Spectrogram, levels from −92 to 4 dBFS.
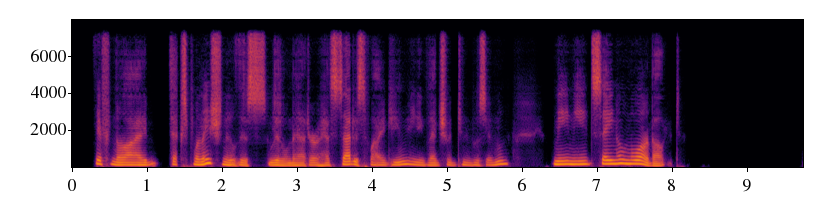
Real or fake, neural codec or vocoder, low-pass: fake; codec, 16 kHz, 0.5 kbps, FreqCodec, larger model; 7.2 kHz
